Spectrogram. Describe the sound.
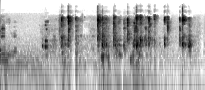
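Crisp clacking of mechanical keyboard keys in quick, irregular bursts of typing, with a faint voice murmuring beneath the clatter.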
